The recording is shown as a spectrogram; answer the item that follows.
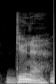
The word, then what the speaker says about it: Döner: like in what Berlin would be like Döner. Döner. Döner. – Yeah. With the, the umlaut.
